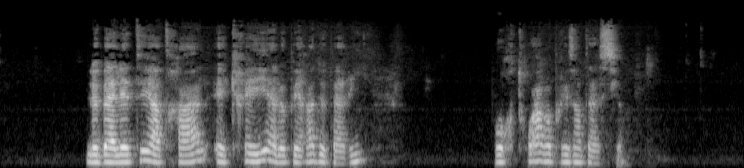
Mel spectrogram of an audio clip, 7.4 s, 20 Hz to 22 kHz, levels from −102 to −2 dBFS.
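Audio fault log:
No technical faults can be heard anywhere in this speech recording; the signal stays continuous throughout.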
